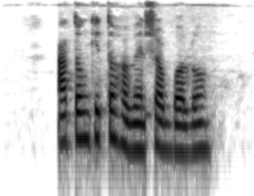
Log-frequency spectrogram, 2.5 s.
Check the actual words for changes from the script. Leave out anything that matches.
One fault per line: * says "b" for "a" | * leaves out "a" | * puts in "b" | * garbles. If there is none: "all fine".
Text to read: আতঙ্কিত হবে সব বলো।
all fine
